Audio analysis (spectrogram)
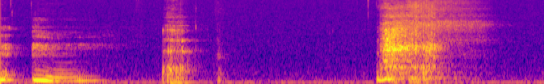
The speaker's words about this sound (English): I ate so many kimchi pickles. I burped. I did it.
